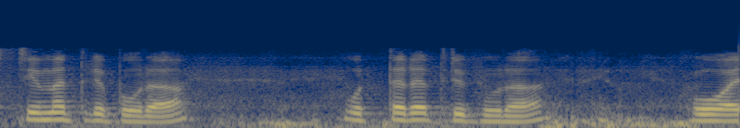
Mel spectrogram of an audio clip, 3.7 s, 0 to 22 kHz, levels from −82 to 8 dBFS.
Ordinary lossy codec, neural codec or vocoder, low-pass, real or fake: none; codec, 16 kHz, 1 kbps, FunCodec, trained on LibriTTS, 50 frames a second; 5.4 kHz; fake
